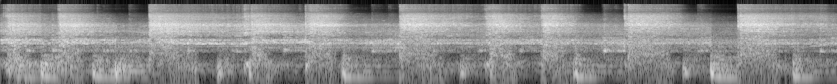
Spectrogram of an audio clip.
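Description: Several pairs of large bell-metal bortal cymbals played together in a steady rhythm, giving a continuous loud metallic crashing and ringing. Low thumps fall regularly on the beat beneath it.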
